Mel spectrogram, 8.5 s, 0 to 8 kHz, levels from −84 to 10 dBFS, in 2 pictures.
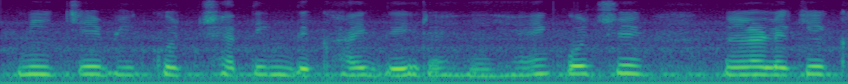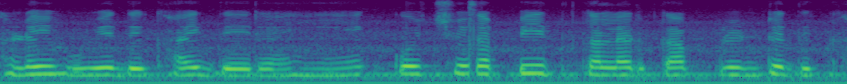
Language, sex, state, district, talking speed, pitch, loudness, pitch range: Hindi, female, Bihar, Jahanabad, 165 wpm, 235 Hz, -18 LUFS, 225-245 Hz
